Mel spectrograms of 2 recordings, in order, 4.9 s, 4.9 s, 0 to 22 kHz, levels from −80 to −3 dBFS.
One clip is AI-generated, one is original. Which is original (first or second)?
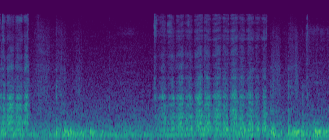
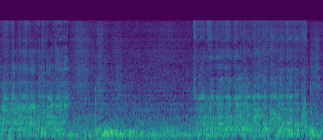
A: first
